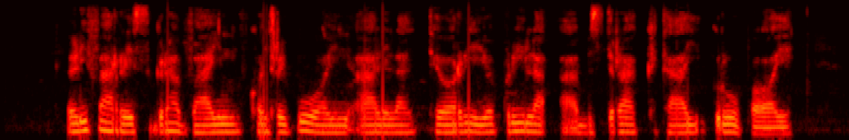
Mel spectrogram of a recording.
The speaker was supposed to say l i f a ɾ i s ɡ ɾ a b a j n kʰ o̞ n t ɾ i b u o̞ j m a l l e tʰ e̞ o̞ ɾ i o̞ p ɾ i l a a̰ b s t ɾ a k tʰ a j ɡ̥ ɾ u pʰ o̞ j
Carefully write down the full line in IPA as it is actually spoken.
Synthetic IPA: l i f a ɾ i s ɡ ɾ a v a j n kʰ o̞ n t ɾ i b u o̞ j n a l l a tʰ e̞ o̞ ɾ i o̞ p ɾ i l a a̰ b s t ɾ a k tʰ a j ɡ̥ ɾ u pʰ o̞ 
